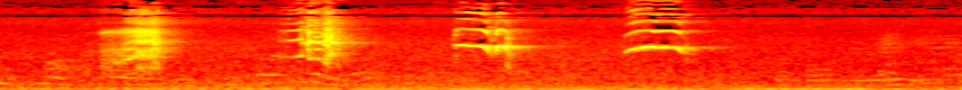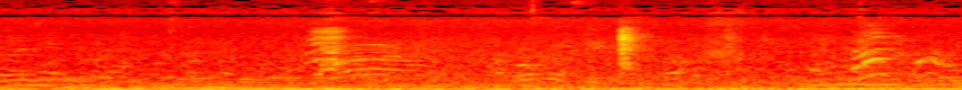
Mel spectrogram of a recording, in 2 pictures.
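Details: Red-fronted macaw giving four loud, harsh, grating squawks about a second apart, followed by fainter distant calls over steady background hiss.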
